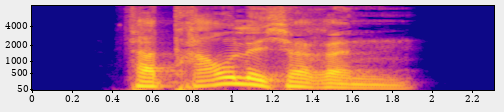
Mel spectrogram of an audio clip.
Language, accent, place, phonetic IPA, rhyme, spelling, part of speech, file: German, Germany, Berlin, [fɛɐ̯ˈtʁaʊ̯lɪçəʁən], -aʊ̯lɪçəʁən, vertraulicheren, adjective, De-vertraulicheren.ogg
- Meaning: inflection of vertraulich: 1. strong genitive masculine/neuter singular comparative degree 2. weak/mixed genitive/dative all-gender singular comparative degree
